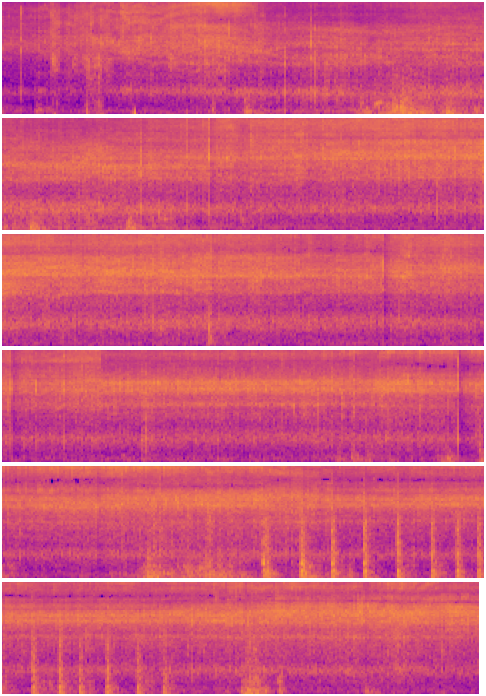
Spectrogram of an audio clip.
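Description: Ham slices sizzling steadily as they fry in oil in a stainless-steel camping pot on a compact gas burner. About three-quarters of the way through comes a quick run of sharp ticks and pops.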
